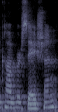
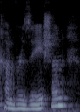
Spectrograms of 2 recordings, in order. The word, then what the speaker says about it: conversation: conver conversation and then this letter s in conversation actually does say an s sound and this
